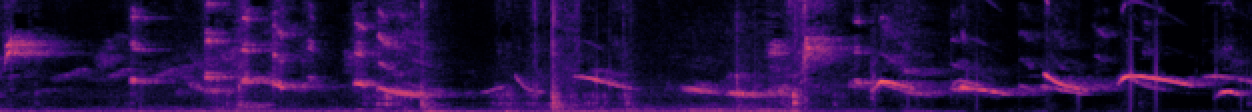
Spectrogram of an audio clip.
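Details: Green-winged saltator song used to warm up caged birds: whistled notes curving down or rising then falling, amid scratchy chirps and some low background rumble, with clearer phrases toward the end.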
